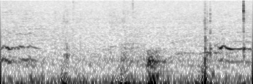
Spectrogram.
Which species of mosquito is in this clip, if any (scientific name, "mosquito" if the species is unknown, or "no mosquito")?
Anopheles squamosus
